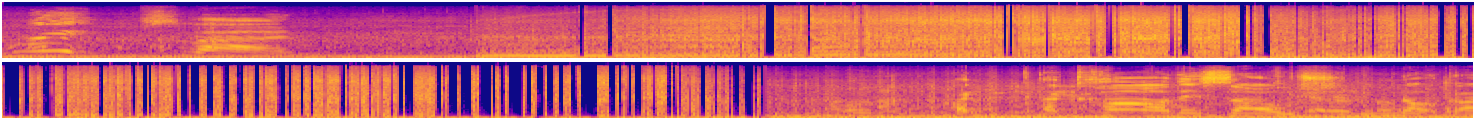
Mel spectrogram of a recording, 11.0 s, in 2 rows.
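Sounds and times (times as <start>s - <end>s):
car engine accelerating hard: 1.1s - 11.0s
sharp exhaust cracks: 1.6s - 9.6s.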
